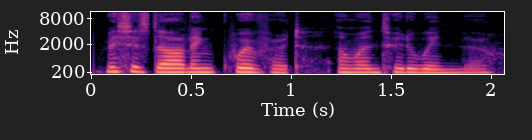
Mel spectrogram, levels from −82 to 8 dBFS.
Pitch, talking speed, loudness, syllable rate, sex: 195 Hz, 230 wpm, -18 LUFS, 6.4 syllables/s, female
